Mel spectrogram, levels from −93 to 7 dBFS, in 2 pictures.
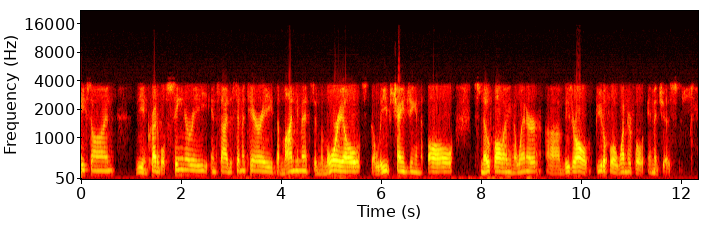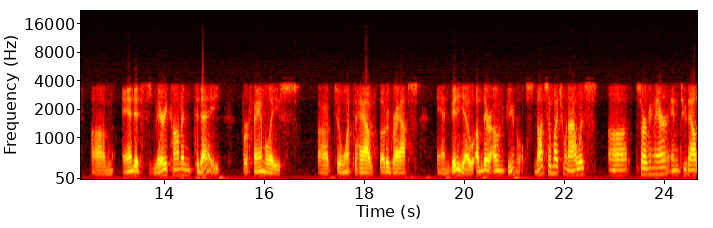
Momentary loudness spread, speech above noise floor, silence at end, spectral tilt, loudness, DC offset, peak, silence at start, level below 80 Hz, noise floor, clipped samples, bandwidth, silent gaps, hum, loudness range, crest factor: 14 LU; 21 dB; 0 s; -7 dB/octave; -23 LUFS; under 0.1%; -6 dBFS; 0 s; -56 dBFS; -44 dBFS; under 0.1%; 6.6 kHz; none; none; 4 LU; 18 dB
